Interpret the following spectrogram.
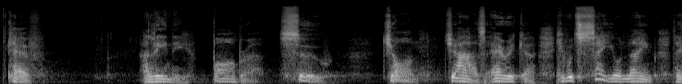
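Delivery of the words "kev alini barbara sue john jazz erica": soft, gentle calling of names; quiet, intimate roll call; tender. Retold or imitated. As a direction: call each one softly, with pauses. Jesus calling each person by name.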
